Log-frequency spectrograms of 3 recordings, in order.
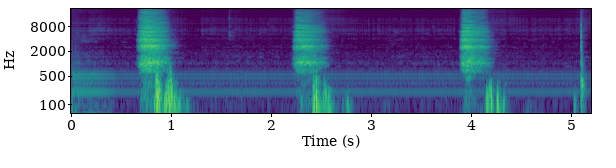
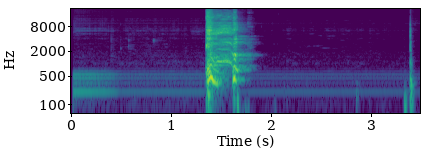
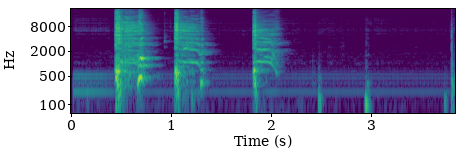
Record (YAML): exhalation_length: 5.2 s
exhalation_amplitude: 26432
exhalation_signal_mean_std_ratio: 0.36
cough_length: 3.5 s
cough_amplitude: 32768
cough_signal_mean_std_ratio: 0.23
three_cough_length: 3.8 s
three_cough_amplitude: 32768
three_cough_signal_mean_std_ratio: 0.3
survey_phase: beta (2021-08-13 to 2022-03-07)
age: 45-64
gender: Female
wearing_mask: 'No'
symptom_cough_any: true
symptom_runny_or_blocked_nose: true
symptom_shortness_of_breath: true
symptom_fatigue: true
symptom_headache: true
symptom_change_to_sense_of_smell_or_taste: true
symptom_other: true
symptom_onset: 5 days
smoker_status: Never smoked
respiratory_condition_asthma: true
respiratory_condition_other: false
recruitment_source: Test and Trace
submission_delay: 2 days
covid_test_result: Positive
covid_test_method: RT-qPCR
covid_ct_value: 32.0
covid_ct_gene: ORF1ab gene
covid_ct_mean: 32.4
covid_viral_load: 24 copies/ml
covid_viral_load_category: Minimal viral load (< 10K copies/ml)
